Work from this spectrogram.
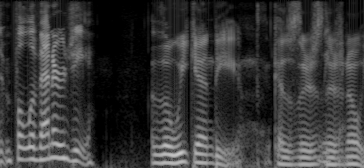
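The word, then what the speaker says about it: The Weeknd: The Weekend-y, because there's no E there. Love it. The Weekend. I don't know if you can... I mean, he says you pronounce it weekend, but he doesn't spell it weekend.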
